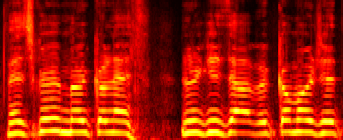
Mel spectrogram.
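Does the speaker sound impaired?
Yes: ALS (Charcot disease); diagnosed a little over two years ago; muscles atrophying, lungs no longer working, travel difficult, cognition intact; speech deformed, may sound idiotic, content clear in own mind.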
